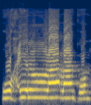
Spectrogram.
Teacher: Ha H kecil dari tengah-tengah tenggorokan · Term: Ha kecil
